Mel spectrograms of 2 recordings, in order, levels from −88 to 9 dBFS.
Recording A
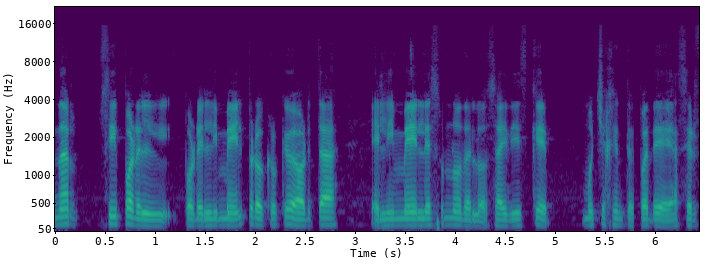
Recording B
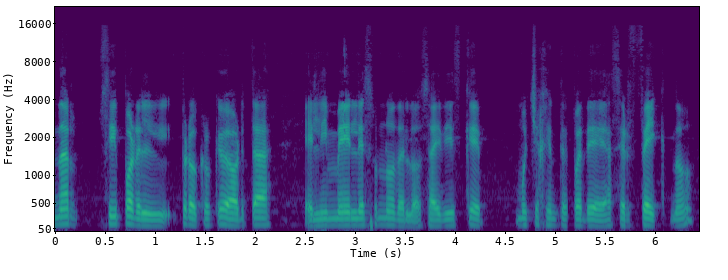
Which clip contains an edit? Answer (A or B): B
